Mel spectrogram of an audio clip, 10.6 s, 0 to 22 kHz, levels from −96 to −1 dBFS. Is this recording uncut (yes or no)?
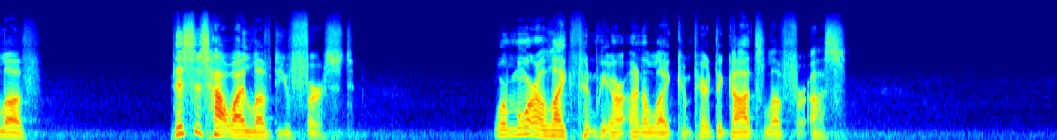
no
